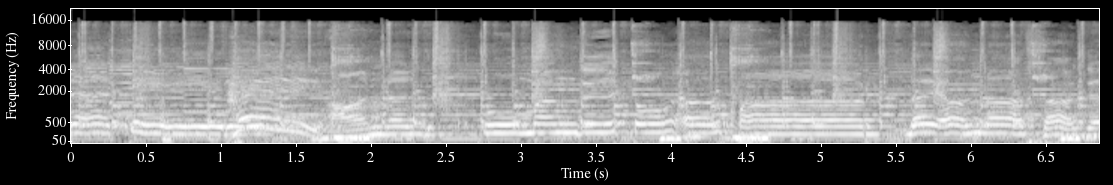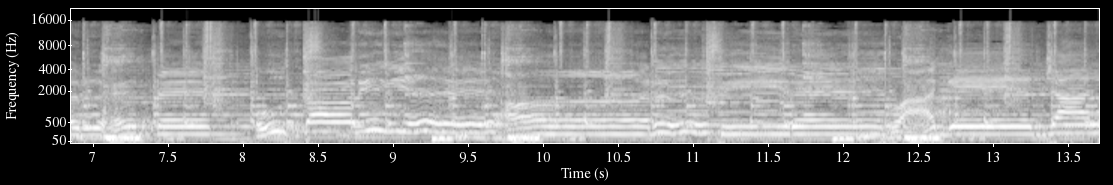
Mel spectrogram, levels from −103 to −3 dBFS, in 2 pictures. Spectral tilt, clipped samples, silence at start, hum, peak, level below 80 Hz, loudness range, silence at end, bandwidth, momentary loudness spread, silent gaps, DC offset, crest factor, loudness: -4.5 dB/octave; under 0.1%; 0 s; none; 0 dBFS; -28 dBFS; 1 LU; 0 s; 16 kHz; 3 LU; none; under 0.1%; 10 dB; -9 LUFS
